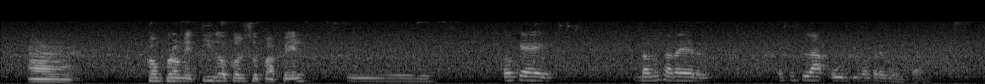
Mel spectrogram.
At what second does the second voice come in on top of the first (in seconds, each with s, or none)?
none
